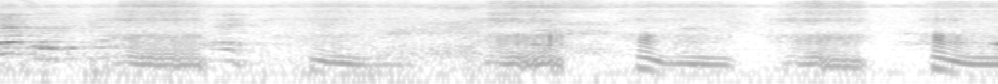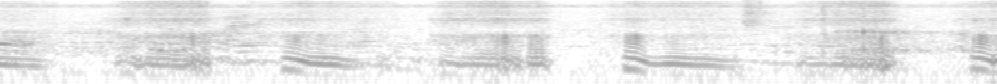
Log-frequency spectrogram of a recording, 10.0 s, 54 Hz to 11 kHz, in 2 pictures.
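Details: Soft, regular snoring with a voiced, rattly quality on each breath, about 17 breaths a minute, in a sleeping baby; snoring.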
